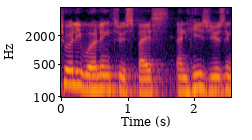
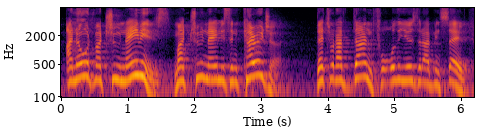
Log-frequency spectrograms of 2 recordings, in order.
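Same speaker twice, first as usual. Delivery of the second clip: triumphant declaration; 7 semitones higher than usual. Retold or imitated. Retells woman's triumphant declaration of name.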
